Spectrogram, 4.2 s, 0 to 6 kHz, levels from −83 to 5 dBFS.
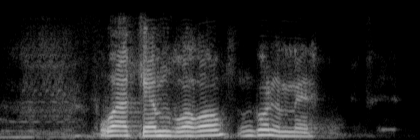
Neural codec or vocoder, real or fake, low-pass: codec, 16 kHz, 1.1 kbps, Voila-Tokenizer; fake; 5.4 kHz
